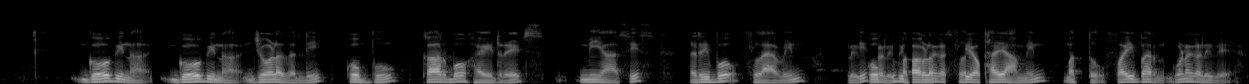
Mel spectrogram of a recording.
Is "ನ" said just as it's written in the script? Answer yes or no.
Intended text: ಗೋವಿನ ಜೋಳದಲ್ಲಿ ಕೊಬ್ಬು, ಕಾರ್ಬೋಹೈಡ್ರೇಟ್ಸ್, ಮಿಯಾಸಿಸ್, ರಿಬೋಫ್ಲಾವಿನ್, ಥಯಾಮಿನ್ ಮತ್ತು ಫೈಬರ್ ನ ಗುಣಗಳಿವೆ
no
